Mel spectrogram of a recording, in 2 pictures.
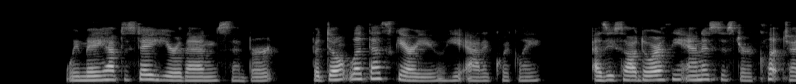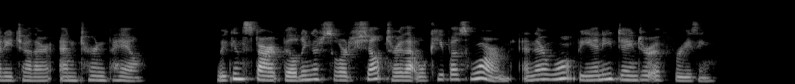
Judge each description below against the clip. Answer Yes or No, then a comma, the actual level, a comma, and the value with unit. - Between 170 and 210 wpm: Yes, average, 190 wpm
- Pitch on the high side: Yes, high, 195 Hz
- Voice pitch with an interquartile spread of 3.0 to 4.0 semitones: Yes, average, 3.7 semitones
